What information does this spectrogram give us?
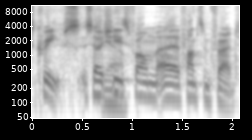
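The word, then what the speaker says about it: Krieps: But also Vicky, I'm going to find out how to pronounce her surname. But I'm pretty sure it's Creeps. I think it is Creeps.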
